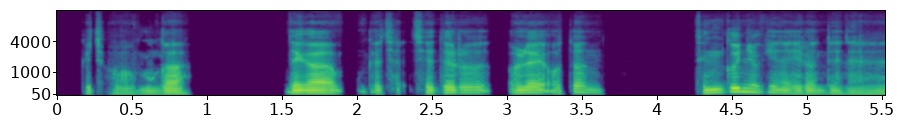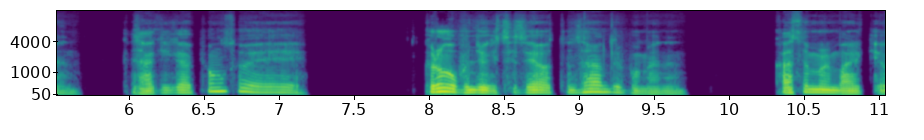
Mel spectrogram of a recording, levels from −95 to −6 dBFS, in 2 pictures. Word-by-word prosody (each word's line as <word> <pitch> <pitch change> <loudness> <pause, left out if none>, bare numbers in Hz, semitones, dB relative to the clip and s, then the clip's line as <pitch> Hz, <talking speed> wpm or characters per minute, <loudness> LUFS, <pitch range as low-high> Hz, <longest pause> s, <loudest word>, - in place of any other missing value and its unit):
그쵸. - - -9 0.2
뭔가 100 +1 -1 0.6
내가 115 0 +4 0.2
그 110 - -6
제 - - -12
제대로 120 +1 -2
원래 125 +1 +2
어떤 130 -4 -4 0.6
등 125 +2 -1
근육이나 140 -6 +1
이런 105 +1 -3
데는 95 -1 -8 0.3
자기가 110 +4 -1
평소에 135 - 0 0.8
그런 160 +4 +9
거 - - +8
본 120 -1 +3
적 115 - +6
있으세요? 115 +3 +1
어떤 115 +1 -3
사람들 140 -2 +2
보면은 95 -2 -6 0.6
가슴을 125 +2 +3
막 100 -2 +3
이렇게 100 - -3
115 Hz, 295 characters per minute, -23 LUFS, 100-130 Hz, 0.8 s, 그런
